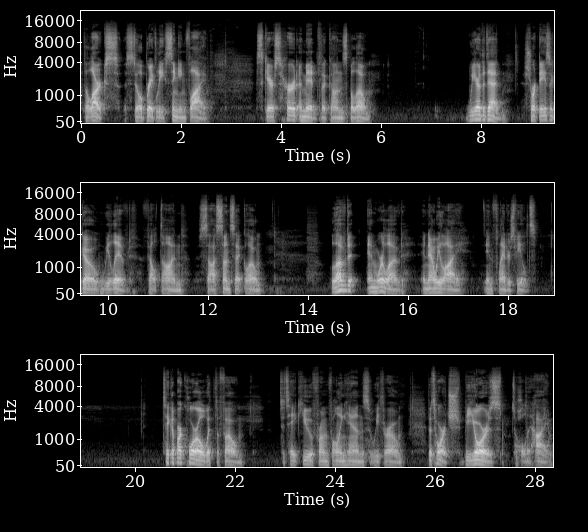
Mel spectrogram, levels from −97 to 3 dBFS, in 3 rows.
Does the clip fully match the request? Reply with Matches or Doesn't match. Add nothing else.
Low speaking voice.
Matches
